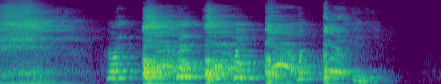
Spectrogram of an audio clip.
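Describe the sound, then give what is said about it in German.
A person coughs loudly in a fit: a sharp intake of breath, then about five rough coughs in quick succession, each one hoarse and throaty, fading out at the end. “Jetzt muss ich husten.”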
